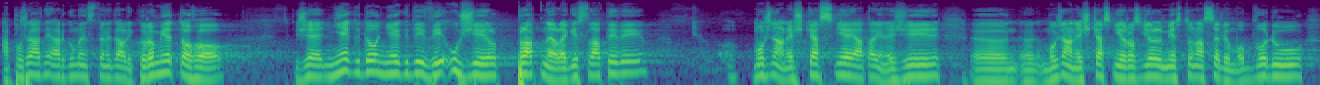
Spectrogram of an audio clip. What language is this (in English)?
Czech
